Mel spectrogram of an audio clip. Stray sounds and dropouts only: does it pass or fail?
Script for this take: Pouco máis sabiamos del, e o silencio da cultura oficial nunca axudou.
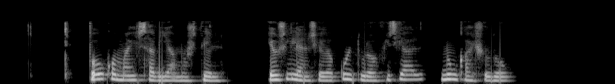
pass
